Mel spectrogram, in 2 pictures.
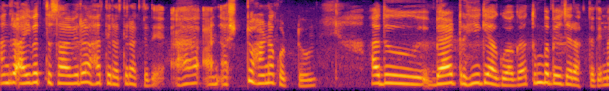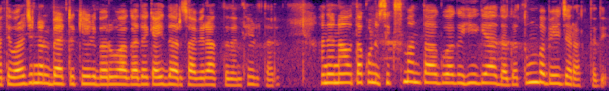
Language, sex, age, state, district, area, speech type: Kannada, female, 18-30, Karnataka, Udupi, rural, spontaneous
